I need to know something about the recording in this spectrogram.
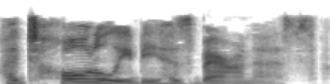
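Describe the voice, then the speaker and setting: A woman's voice: lowish voice, big pitch swings, moderate pace, no echo, dull audio. A woman voicing a tipsy, heartbroken young woman in an audiobook, plaintive and self-pitying, with a sighing, drunken delivery. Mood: morose. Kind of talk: audiobook character dialogue.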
